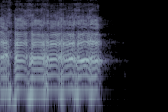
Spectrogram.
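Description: A single loud goat bleat with a shaky, quavering tone that lasts under a second and then cuts off into silence. No voices.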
